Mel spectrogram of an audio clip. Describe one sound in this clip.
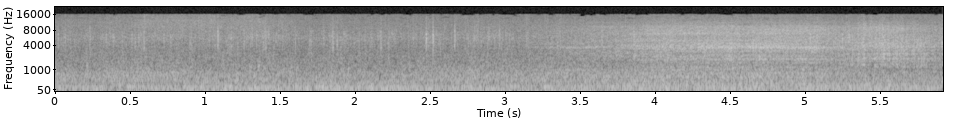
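Keyboard keys click softly as a message is typed.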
